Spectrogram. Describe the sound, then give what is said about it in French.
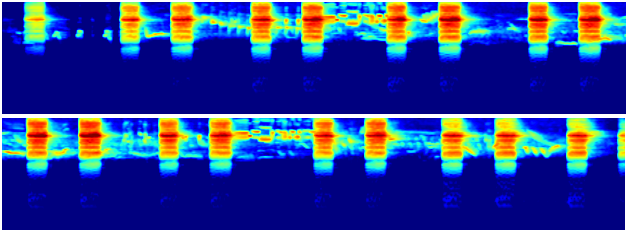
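A male corncrake sings its rasping crex crex song at night in a field, a long, loud run of harsh, dry pulses repeating in a steady, even rhythm with no other sound over it. “C'est d'ailleurs de la sonorité de ce chant si particulier qu'il tient son nom latin, le crex crex.”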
